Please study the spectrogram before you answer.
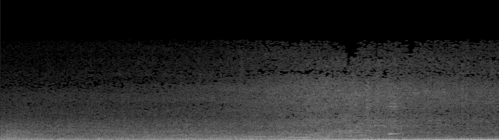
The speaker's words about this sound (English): beat the car horn and pulled up at the curb.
